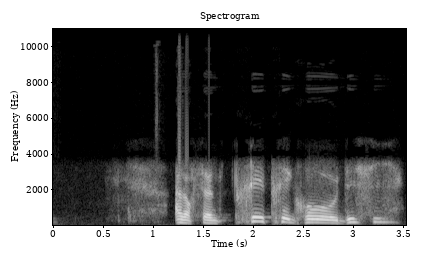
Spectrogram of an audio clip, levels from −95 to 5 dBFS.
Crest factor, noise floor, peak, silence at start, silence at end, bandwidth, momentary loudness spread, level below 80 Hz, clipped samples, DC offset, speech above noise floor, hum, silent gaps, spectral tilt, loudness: 18 dB; -65 dBFS; 0 dBFS; 0.85 s; 0.05 s; 6.8 kHz; 19 LU; -64 dBFS; under 0.1%; under 0.1%; 50 dB; none; none; -7.5 dB/octave; -16 LUFS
